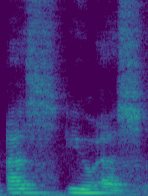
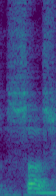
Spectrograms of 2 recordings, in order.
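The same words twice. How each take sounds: First: "S U S" spelled letter by letter. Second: "sus" said as one word rhyming with bus. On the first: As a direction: say "S U S" as three separate letters. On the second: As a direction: say "sus" as a single syllable. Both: Shown as a demonstration. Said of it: "What are suspended or S U S, sus chords?".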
